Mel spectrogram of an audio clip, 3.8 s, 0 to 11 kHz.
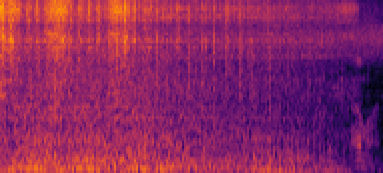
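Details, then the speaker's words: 1964 Mercury Marauder 390 V8, long-sitting, after restoring spark and fuel: engine catches and runs a few seconds with steady thumping beat, then dies; leaking hose fitting sprayed fuel on coil wire, small fire. "It must be getting gas now. It's trying to run."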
